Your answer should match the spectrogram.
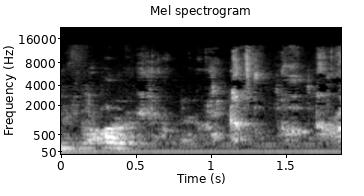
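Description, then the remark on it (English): Heavy water splashing and sloshing in several surging bursts as a creature rises up out of water about 3 feet deep right next to the listener. No voices are heard. “as this thing is rising up out of the water right next to you.”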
